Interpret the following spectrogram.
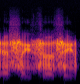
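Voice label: "SA-3", English, UK; AirDefence; DCS; Allied Flight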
